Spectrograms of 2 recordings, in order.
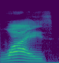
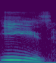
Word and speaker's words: Ys: have to comment that even though the game looks like it should be called wise they pronounce it ease this game was originally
